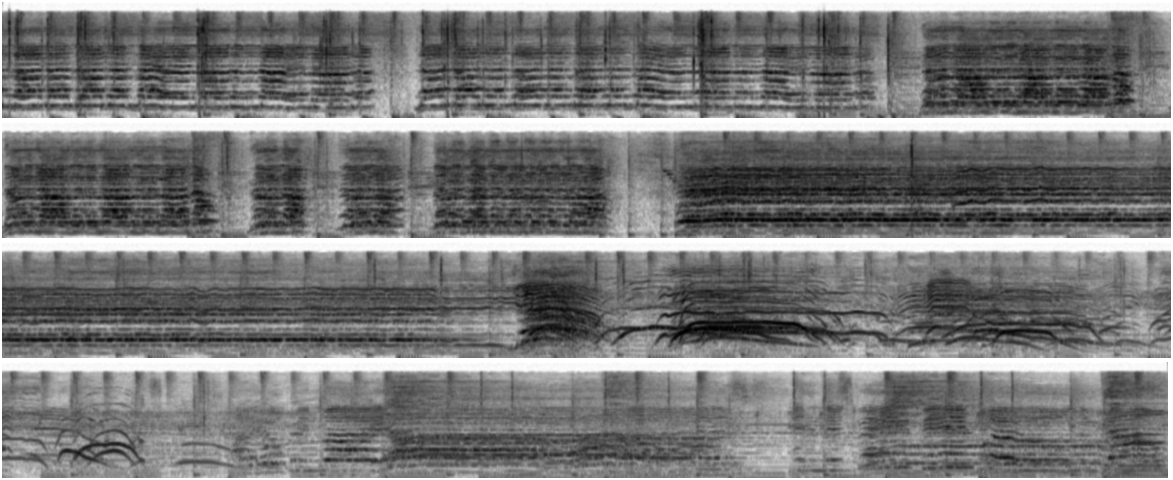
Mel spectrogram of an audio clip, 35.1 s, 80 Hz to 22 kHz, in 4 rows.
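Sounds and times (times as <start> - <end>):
choir singing chords: 0.0 - 22.2, 27.9 - 35.0
whoops and cheers: 21.4 - 28.0.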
